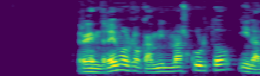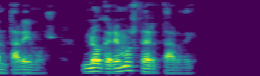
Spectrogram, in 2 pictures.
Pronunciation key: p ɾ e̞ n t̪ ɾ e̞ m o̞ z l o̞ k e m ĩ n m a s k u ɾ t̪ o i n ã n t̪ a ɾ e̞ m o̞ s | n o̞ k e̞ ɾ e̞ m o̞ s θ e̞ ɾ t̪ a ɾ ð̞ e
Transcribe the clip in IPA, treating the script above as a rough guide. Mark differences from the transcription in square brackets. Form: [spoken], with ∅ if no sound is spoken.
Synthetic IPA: p ɾ e̞ n [d̪] ɾ e̞ m o̞ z l o̞ k [a] m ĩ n m a s k u ɾ t̪ o i n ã n t̪ a ɾ e̞ m o̞ s | n o̞ k e̞ ɾ e̞ m o̞ s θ e̞ ɾ t̪ a ɾ ð̞ e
